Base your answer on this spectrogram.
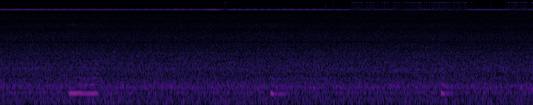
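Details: Sleeping tuxedo cat named Vita snoring quietly. A thin, level whistle on one breath is followed by two briefer whistled snores several seconds apart. Steady faint room hiss runs underneath.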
